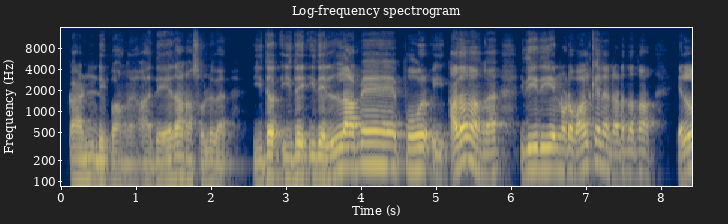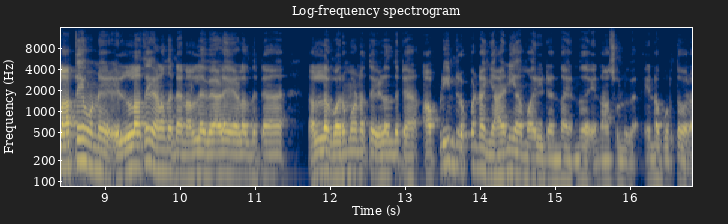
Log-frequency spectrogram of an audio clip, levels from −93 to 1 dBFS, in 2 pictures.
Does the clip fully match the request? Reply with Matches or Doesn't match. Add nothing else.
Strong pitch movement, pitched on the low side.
Matches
